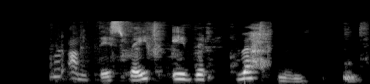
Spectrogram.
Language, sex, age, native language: Icelandic, female, 9, Icelandic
